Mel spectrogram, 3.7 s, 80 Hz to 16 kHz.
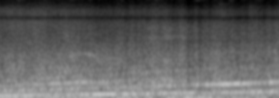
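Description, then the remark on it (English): A metro train on Medellín's metro rumbles steadily along the tracks, its low engine drone layered with rising and falling motor whine, continuous and fairly loud throughout with no voices. “made our way on Medellín's metro to what is known as the infamous Comuna 13, or Comuna 13”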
